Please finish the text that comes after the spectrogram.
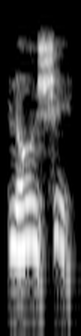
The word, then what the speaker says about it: plancher: une fêtre une porte un plancher je ne prononce pas le r plancher un plancher un plafond un plafond je ne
